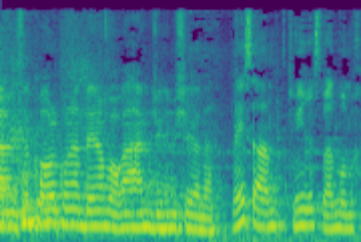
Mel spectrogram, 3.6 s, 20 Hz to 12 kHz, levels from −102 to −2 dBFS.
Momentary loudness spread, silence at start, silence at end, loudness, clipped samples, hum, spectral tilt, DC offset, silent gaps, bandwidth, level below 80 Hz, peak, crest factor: 6 LU; 0 s; 0 s; -17 LUFS; under 0.1%; none; -6 dB/octave; under 0.1%; none; 11 kHz; -44 dBFS; -2 dBFS; 14 dB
